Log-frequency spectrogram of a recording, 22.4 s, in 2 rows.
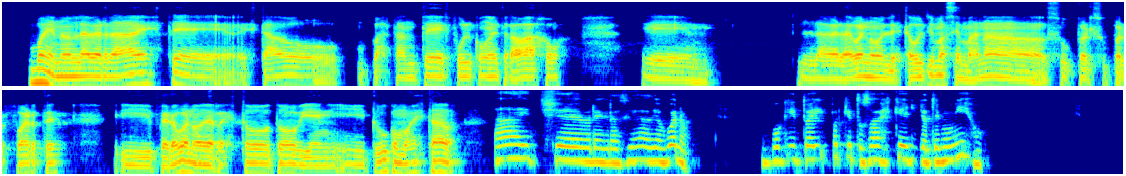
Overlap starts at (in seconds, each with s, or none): none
